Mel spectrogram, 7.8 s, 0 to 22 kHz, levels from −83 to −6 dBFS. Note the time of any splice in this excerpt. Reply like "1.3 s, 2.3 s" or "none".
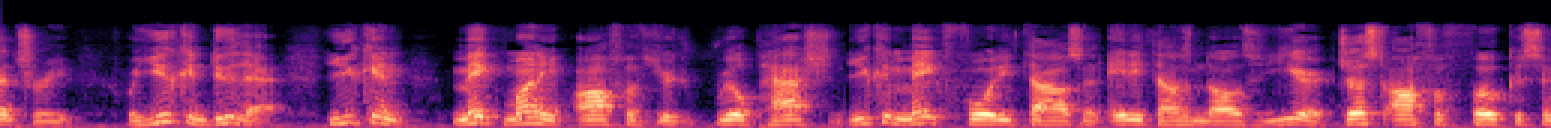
4.1 s, 6.6 s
